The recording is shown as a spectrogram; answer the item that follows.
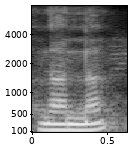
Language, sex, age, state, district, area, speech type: Kannada, male, 60+, Karnataka, Chikkamagaluru, rural, spontaneous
